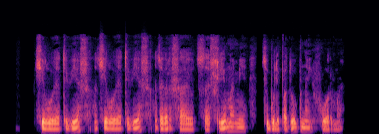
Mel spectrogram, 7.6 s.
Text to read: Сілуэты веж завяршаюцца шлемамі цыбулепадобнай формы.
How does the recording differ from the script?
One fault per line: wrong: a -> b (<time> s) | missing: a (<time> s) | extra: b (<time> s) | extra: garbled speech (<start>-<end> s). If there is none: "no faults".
extra: сілуэты веж (2.0 s)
